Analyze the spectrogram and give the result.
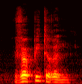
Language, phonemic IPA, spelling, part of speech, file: Dutch, /vərˈpitərə(n)/, verpieteren, verb, Nl-verpieteren.ogg
- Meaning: 1. to waste or lose flavour because of being cooked too long 2. to cause to waste or lose flavour because of being cooked too long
